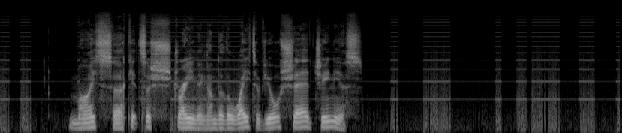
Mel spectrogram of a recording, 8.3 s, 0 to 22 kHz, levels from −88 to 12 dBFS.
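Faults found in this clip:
Computer activity noise throughout: faint buzzing whine around 1 kHz, about 30 dB under the speech, following machine load rather than the talker. Probable component: shared analogue ground; processor, graphics or mouse current swings coupling into the audio input path.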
